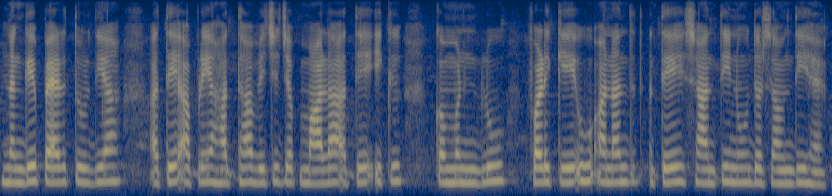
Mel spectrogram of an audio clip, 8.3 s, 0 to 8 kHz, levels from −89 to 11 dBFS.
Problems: constant background noise, background conversations at intervals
